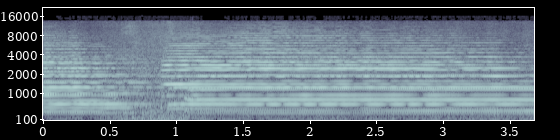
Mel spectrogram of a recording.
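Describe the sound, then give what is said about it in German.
A new SBB passenger train, presented at a station's inauguration celebration and not yet in service, blares its horn in a steady, multi-tone chord for nearly four seconds. It is loud, with a low rumbling background underneath and no voices. “zur Feier des Tages hat die SBB auch noch gerade ihren neuen Zug vorgestellt.”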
